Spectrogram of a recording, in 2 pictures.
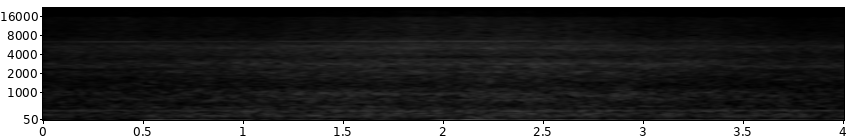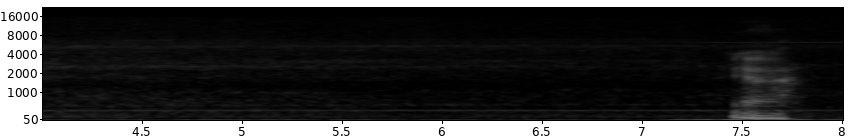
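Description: Eclipse 550 NG jet flyby in a flight simulator around KABQ: a steady, fairly quiet jet engine whine and rush holds throughout, with a brief louder burst near the end.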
